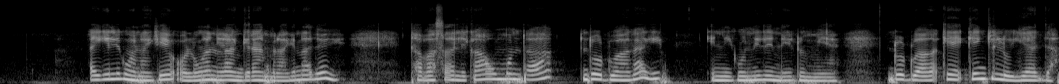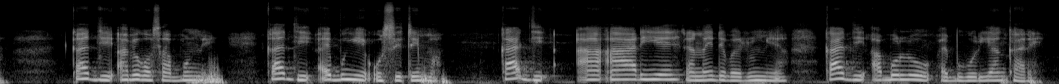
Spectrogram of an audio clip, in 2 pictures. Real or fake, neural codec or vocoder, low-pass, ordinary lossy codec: fake; codec, 44.1 kHz, 7.8 kbps, DAC; 19.8 kHz; none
